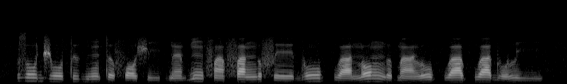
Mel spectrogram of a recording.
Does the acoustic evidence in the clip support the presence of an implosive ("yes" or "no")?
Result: yes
